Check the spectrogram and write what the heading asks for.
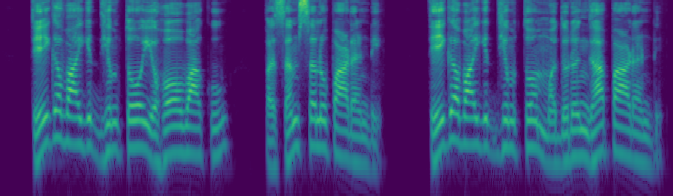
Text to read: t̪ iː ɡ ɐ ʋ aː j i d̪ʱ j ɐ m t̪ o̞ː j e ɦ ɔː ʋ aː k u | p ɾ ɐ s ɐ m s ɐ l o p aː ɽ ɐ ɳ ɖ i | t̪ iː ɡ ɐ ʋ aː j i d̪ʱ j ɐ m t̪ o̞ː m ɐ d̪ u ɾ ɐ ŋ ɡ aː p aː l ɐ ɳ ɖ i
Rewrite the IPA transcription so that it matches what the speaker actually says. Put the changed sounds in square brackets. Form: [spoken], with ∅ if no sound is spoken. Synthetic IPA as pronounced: t̪ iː ɡ ɐ ʋ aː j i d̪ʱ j ɐ m t̪ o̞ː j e ɦ ɔː ʋ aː k u | p ɾ ɐ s ɐ m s ɐ l [u] p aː ɽ ɐ ɳ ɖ i | t̪ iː ɡ ɐ ʋ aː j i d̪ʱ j ɐ m t̪ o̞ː m ɐ d̪ u ɾ ɐ ŋ ɡ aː p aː [ɽ] ɐ ɳ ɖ i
